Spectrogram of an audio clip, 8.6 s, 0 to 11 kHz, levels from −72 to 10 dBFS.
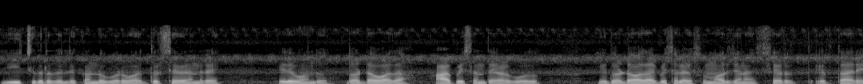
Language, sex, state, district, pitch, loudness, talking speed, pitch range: Kannada, male, Karnataka, Dakshina Kannada, 95 Hz, -23 LUFS, 120 wpm, 90-95 Hz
